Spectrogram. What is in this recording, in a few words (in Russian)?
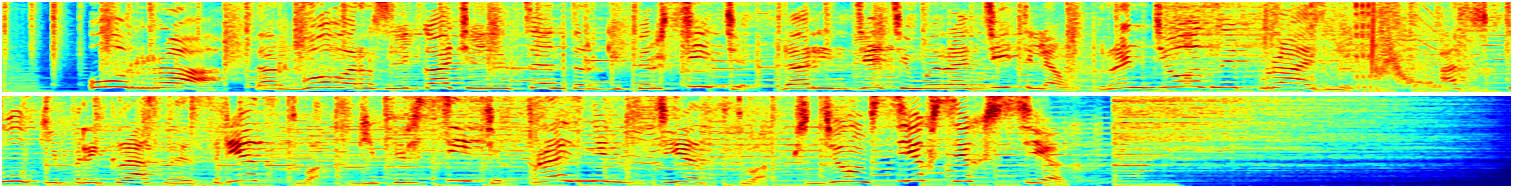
девочка 8 лет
